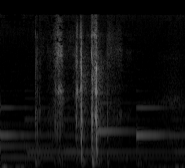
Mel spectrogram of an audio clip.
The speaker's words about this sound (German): Mein Vater krabbelt halb unter den Baum und beginnt damit, die Geschenke zu verteilen. Das sorgfältig gefaltete Papier knistert, als die ersten Schleifen fallen.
